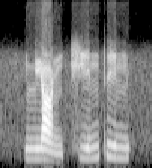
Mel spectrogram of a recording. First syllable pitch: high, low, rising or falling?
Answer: low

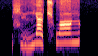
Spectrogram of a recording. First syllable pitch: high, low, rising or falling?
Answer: low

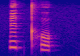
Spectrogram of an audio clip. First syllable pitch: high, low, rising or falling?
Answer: high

